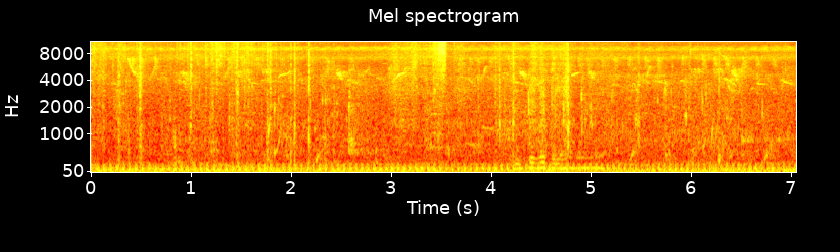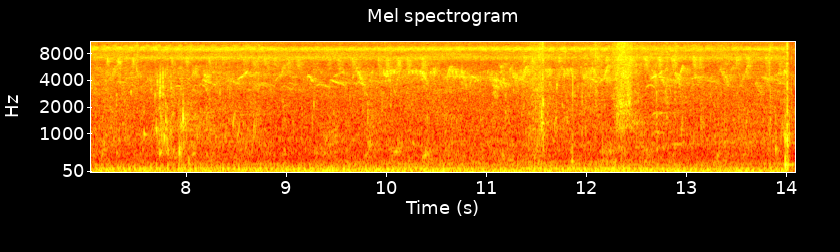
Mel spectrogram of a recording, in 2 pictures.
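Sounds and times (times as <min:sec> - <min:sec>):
net and grass rustling: 0:00.0 - 0:07.3, 0:11.4 - 0:13.2
low rumble: 0:00.0 - 0:14.0
small birds chirping: 0:00.0 - 0:14.0.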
